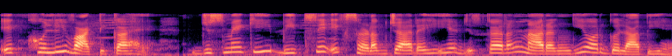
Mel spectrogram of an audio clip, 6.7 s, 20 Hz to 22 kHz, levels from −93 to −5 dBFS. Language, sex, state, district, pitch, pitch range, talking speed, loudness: Hindi, female, Bihar, Darbhanga, 260 Hz, 210-300 Hz, 170 wpm, -20 LUFS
